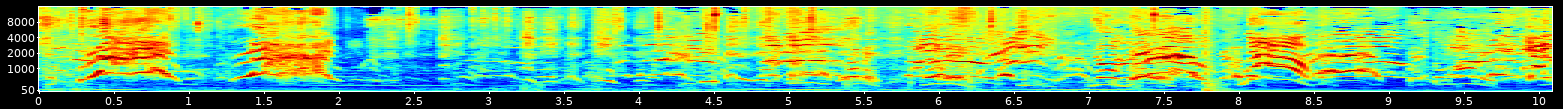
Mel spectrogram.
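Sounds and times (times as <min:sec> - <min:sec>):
excited shouting: 0:03.7 - 0:10.0.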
